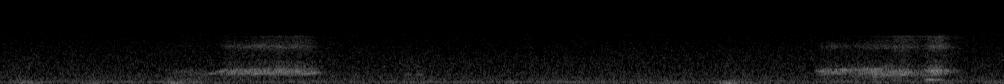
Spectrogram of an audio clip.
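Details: Father snoring at midnight: two snoring breaths about six seconds apart, each a low rasping rumble, over a steady room hiss, roughly ten breaths a minute.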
